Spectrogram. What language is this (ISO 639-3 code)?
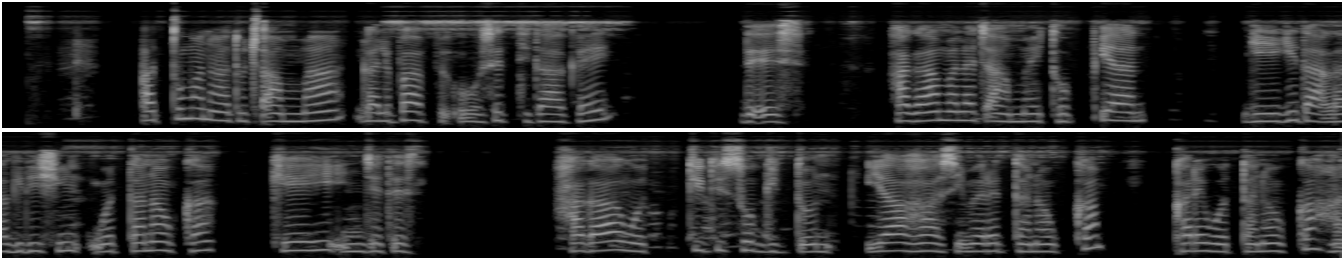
wal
